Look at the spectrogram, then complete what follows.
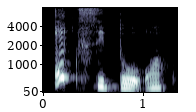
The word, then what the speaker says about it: êxito: Éxito, pronuncia novamente com KS, del projeto depende del trabalho em equipo.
